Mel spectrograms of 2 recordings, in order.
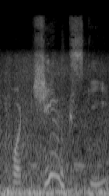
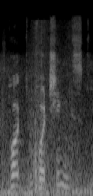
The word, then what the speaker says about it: Pochinki: Anyway, it seems like we do have TP going towards Pochinki. Pochinki.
